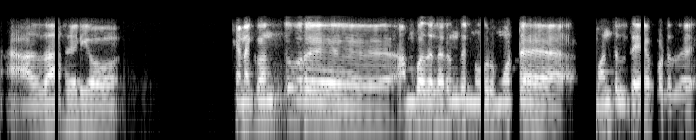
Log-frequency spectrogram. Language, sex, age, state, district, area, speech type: Tamil, male, 30-45, Tamil Nadu, Pudukkottai, rural, conversation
